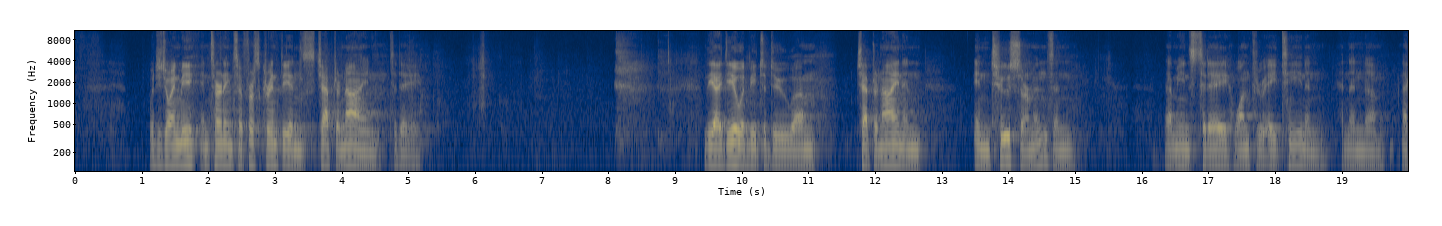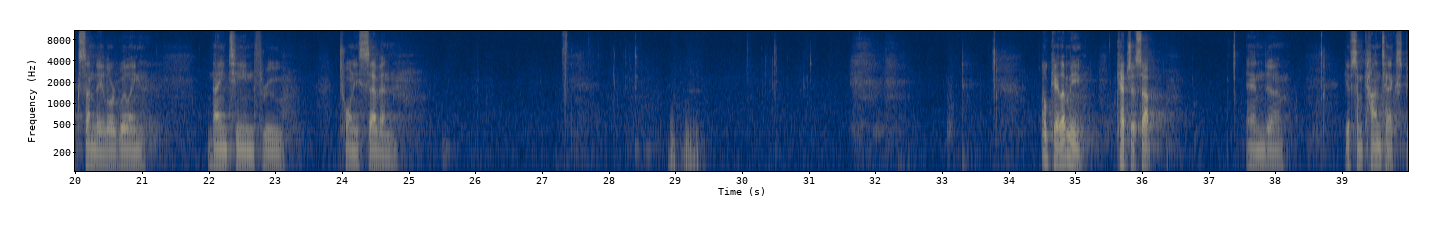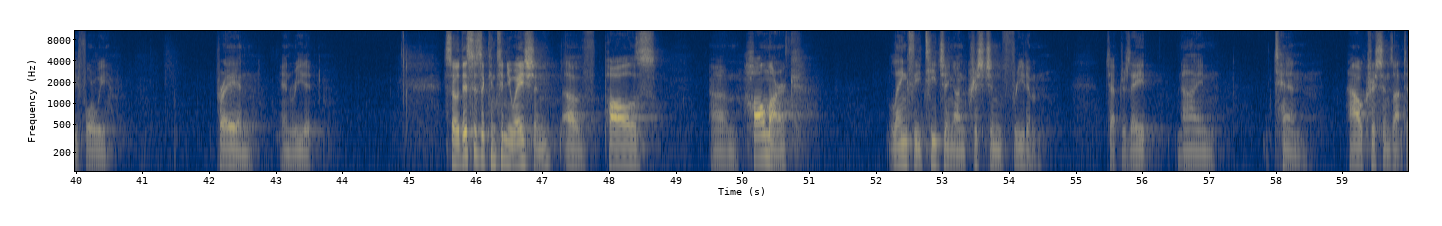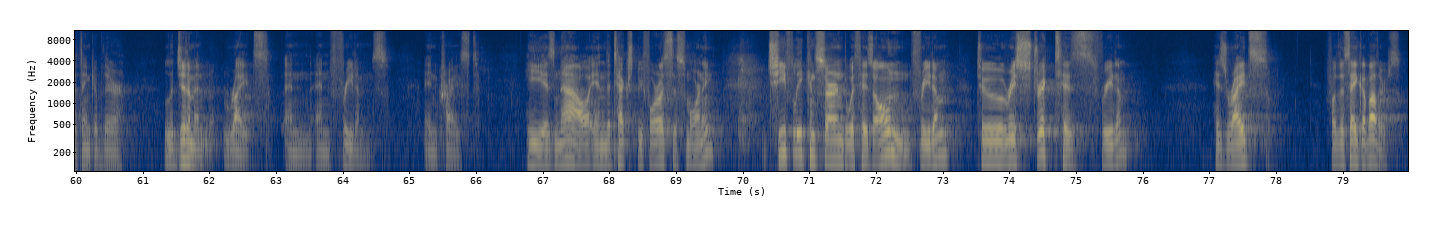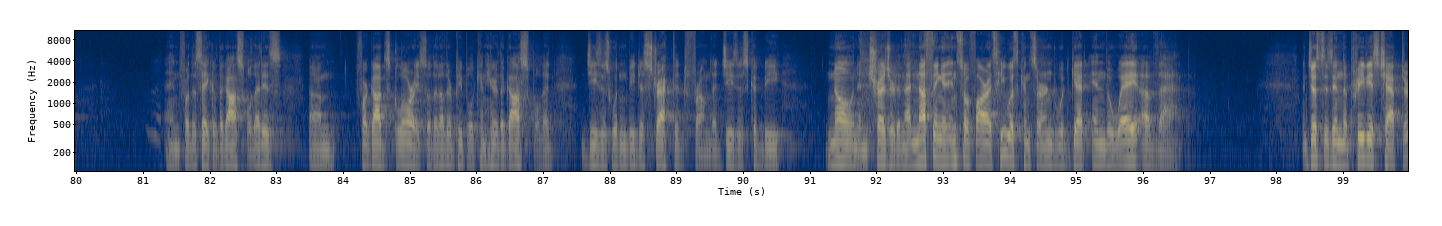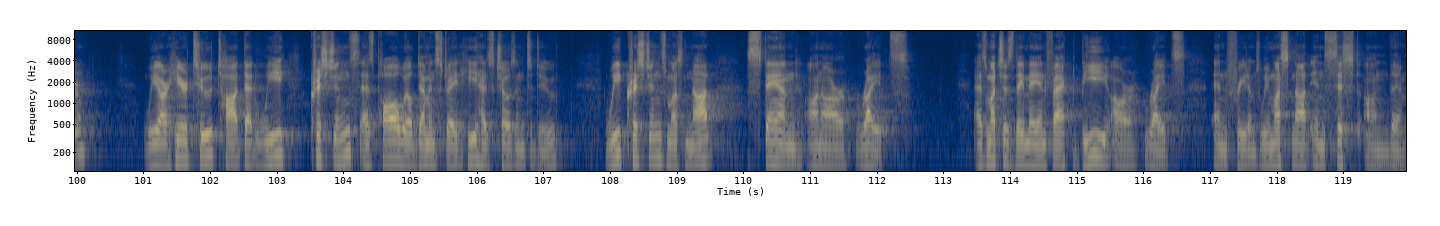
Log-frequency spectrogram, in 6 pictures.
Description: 1 Corinthians Passage: 1 Corinthians 9:1-18 Service Type: Sunday Morning 1 Corinthians 9:1-18 « Where Does Child Killing Come From?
